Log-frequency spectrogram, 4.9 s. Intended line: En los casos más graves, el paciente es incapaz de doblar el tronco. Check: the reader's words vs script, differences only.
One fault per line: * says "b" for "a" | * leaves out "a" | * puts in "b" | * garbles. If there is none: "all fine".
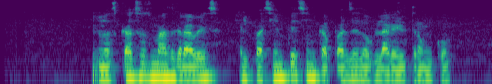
all fine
